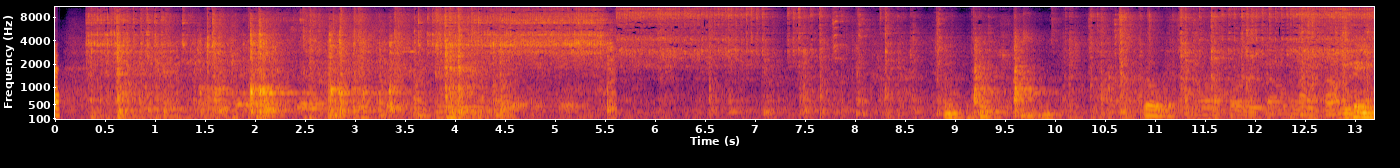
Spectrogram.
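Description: A Shimano 105 Di2 electronic rear derailleur shifting a hand-cranked bicycle chain across the 12-speed cassette from the smallest cog to the largest: a dense run of chain clicking and ratcheting for the first six or seven seconds, thinning to scattered clicks after that.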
